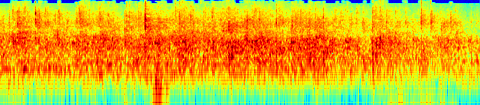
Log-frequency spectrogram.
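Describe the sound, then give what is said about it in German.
An audience applauds a magician, clapping steadily in a dense, continuous wash of applause, loud and even throughout with no voices on top, just the crackle of many hands. “Applaus für den Zauberer, der unser Hirn austrickst.”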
